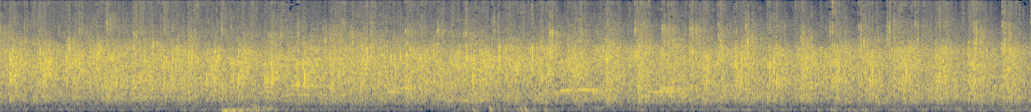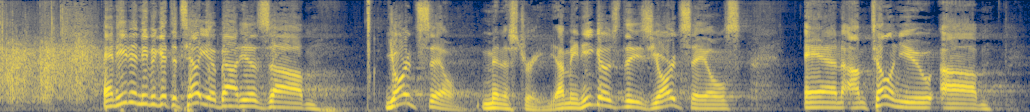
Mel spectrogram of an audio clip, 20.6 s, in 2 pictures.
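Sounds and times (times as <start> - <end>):
audience applause: 0.0 - 11.7
speech: 11.4 - 20.3.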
